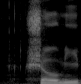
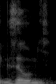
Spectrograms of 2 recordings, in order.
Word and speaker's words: Xiaomi: Xiaomi pour ceux qui veulent prononcer à la chinoise, moi je dirais Xiaomi.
